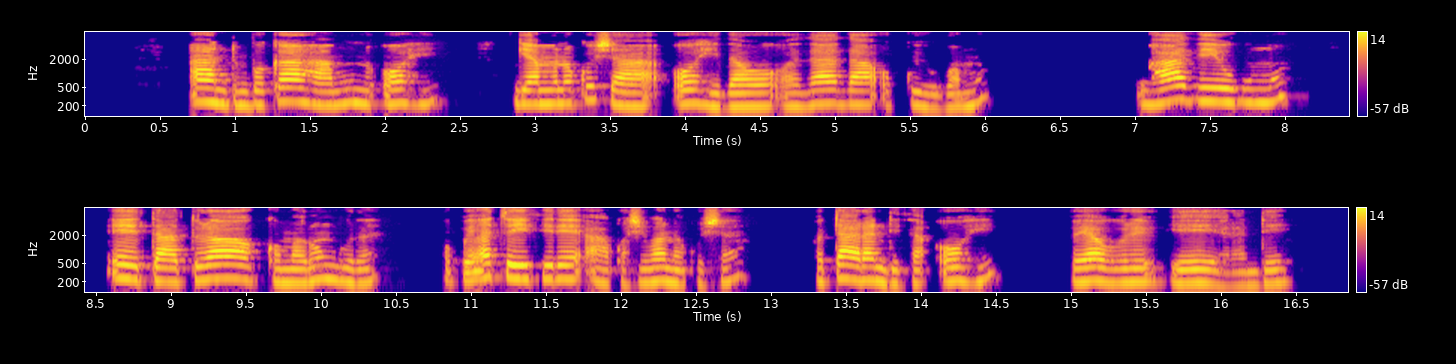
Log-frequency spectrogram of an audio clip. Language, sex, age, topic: Oshiwambo, female, 25-35, agriculture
